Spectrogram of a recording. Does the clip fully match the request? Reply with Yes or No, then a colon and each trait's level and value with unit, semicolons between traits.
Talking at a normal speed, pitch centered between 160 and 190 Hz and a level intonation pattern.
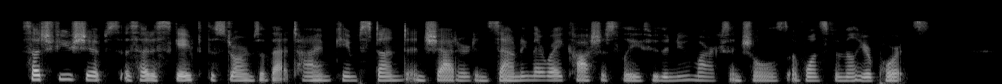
Yes: average, 180 wpm; medium, 185 Hz; narrow, 1.8 semitones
